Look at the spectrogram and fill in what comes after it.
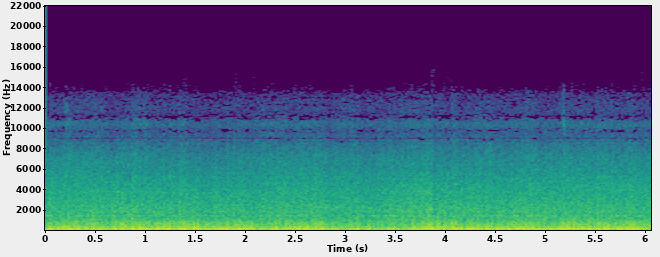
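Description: Passenger train running at speed: a steady loud rumble and clatter of wheels on the rails, heard from aboard a coach.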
